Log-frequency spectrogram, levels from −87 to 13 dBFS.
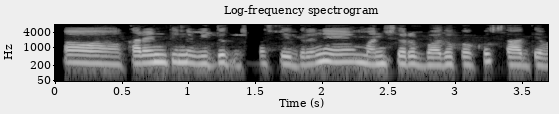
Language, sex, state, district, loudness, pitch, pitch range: Kannada, female, Karnataka, Bellary, -18 LUFS, 230 Hz, 215-255 Hz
